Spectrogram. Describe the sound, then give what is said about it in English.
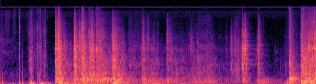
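Faint knocks, clicks and scrapes come from a back panel being fitted onto a machine that has a newly installed drive. The irregular thunks are scattered through the whole span at low level. “So what we're doing now is putting the back panel on.”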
